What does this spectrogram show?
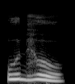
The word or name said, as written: ಊತಿ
